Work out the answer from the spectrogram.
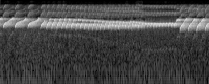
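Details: Canary song of rolling high trills, with rising repeated notes flowing into a long steady rapid trill and ending with a few louder, separate rising syllables.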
